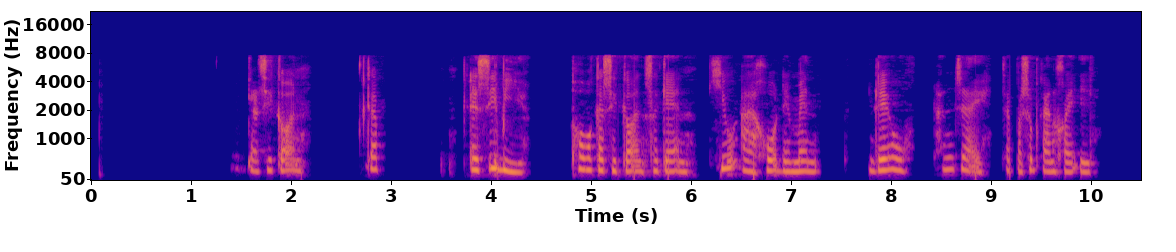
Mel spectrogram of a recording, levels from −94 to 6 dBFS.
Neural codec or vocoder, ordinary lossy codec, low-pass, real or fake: none; none; none; real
